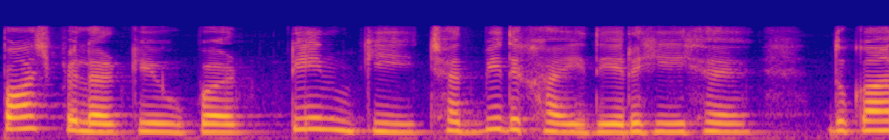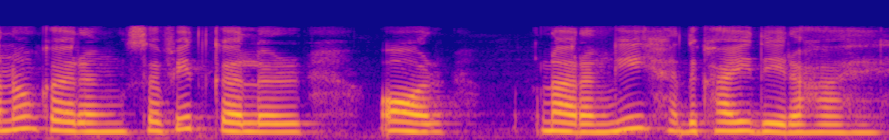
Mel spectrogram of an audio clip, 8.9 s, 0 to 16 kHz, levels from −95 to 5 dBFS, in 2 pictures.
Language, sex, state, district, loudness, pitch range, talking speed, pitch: Hindi, female, Jharkhand, Jamtara, -17 LUFS, 220-255 Hz, 155 wpm, 230 Hz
